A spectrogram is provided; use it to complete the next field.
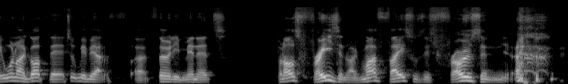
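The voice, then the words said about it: Australian accent. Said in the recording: “he heard my accent... I'm from Australia”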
